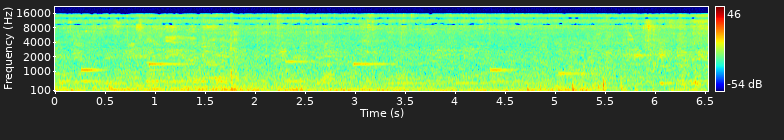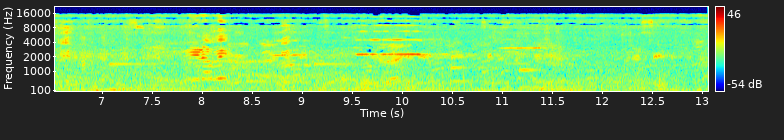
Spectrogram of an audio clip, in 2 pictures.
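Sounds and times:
crowd of voices: 0:00.0 - 0:13.0
passing traffic: 0:00.0 - 0:13.0
simple melody music: 0:00.0 - 0:13.0.

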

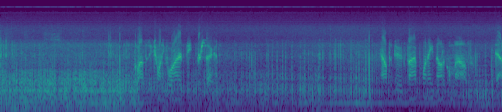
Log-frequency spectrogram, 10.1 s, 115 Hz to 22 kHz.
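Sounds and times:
low hum: 0:00.0 - 0:10.0
rocket engines crackling rumble: 0:00.0 - 0:10.0.

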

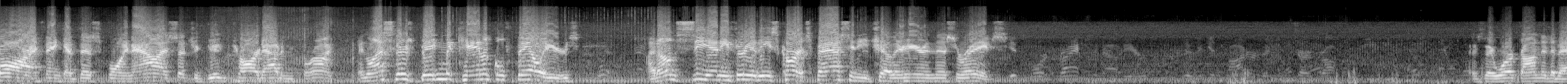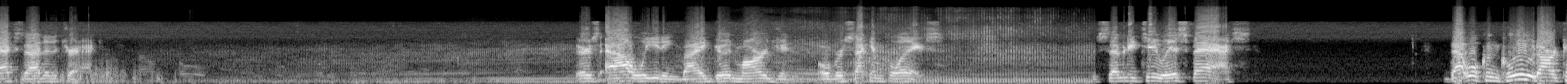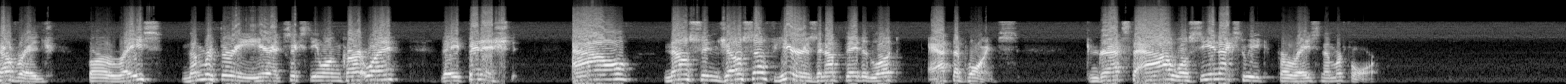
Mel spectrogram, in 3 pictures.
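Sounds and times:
person speaking: 0:00.0 - 0:18.6, 0:21.4 - 0:25.2
go-kart engines droning: 0:00.0 - 0:26.7
faint steady hiss: 0:00.0 - 0:47.0.

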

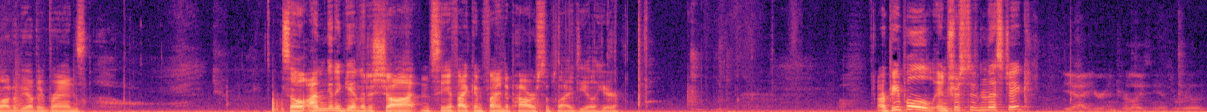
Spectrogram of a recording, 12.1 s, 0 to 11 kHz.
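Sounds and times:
man speaking: 0:08.8 - 0:12.0.

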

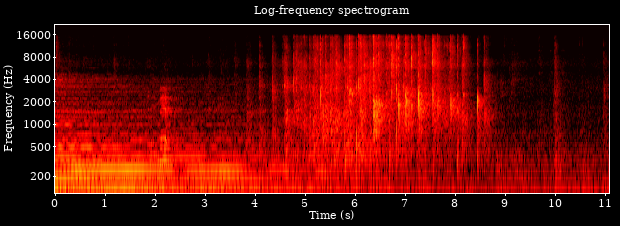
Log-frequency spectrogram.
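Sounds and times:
soft instrumental music: 0:00.0 - 0:05.7.

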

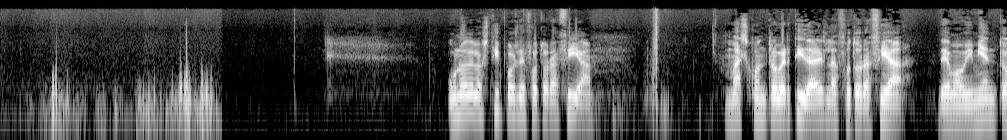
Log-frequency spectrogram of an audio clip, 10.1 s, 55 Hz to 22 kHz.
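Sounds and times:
wind buffeting microphone: 0:00.0 - 0:02.3.

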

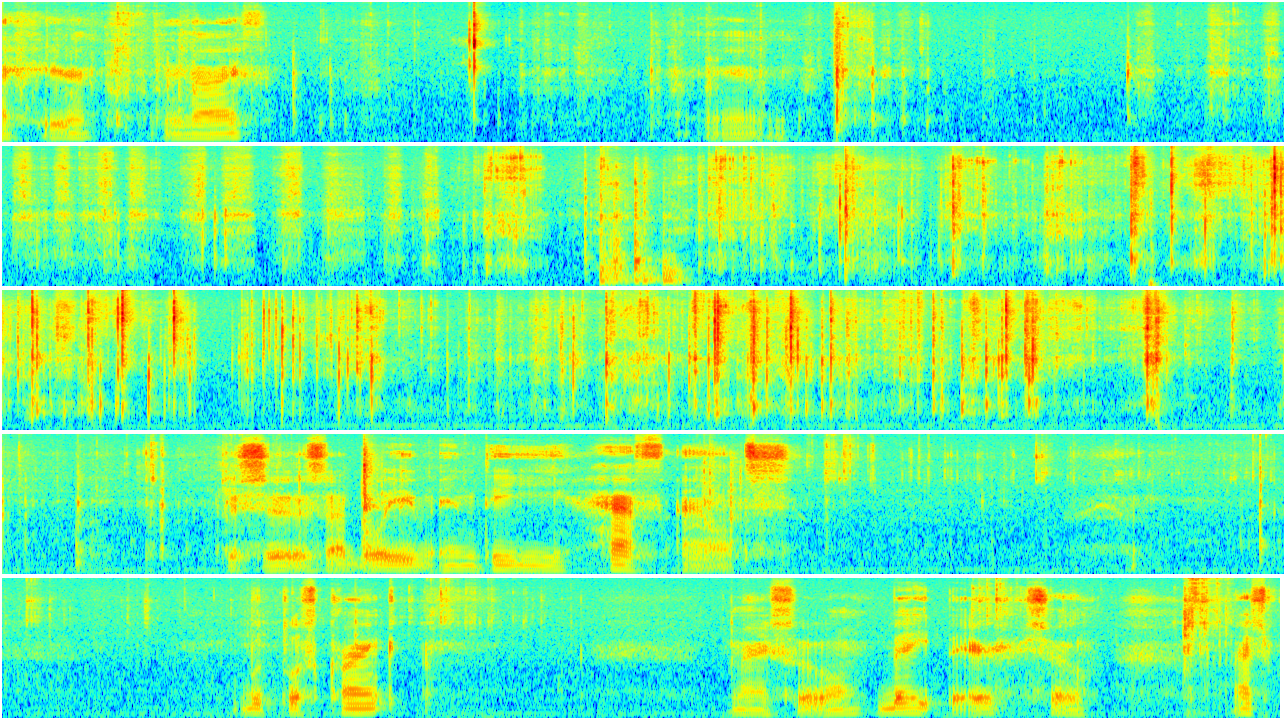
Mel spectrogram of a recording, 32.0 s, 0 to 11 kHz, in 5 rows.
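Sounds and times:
plastic packaging crackling: 0:08.6 - 0:20.6.

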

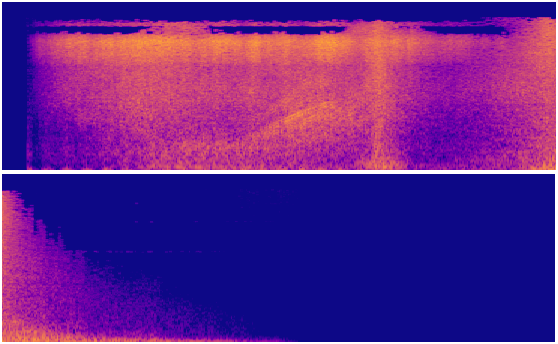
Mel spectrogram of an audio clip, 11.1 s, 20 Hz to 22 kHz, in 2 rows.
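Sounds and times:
rushing whoosh: 0:00.3 - 0:07.6.

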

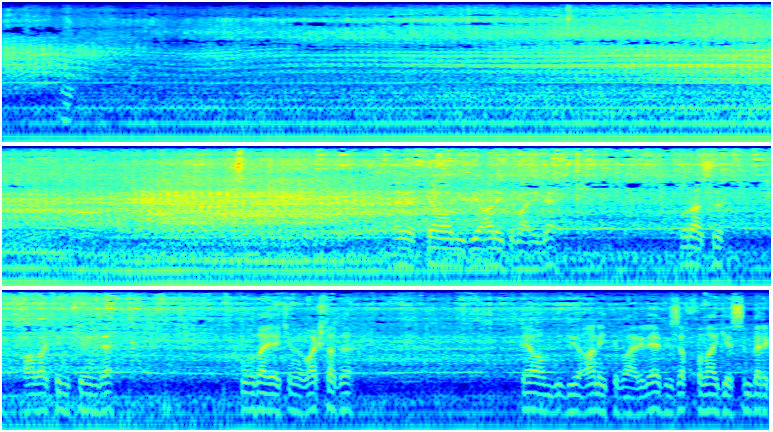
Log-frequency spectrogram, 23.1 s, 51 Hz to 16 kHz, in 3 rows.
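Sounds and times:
tractor engine running: 0:00.0 - 0:23.0.

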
